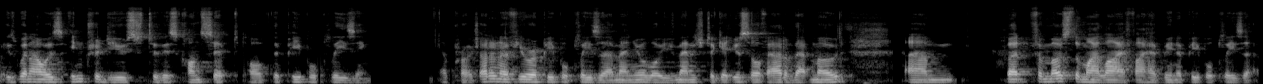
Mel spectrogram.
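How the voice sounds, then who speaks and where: Low-voiced man, reflective guest storyteller. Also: fairly even intonation, fairly quick, a little hiss or hum. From Sri Lanka, raised in Australia. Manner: thoughtful, frequent fillers and self-corrections. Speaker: guest, high-performance coach.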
